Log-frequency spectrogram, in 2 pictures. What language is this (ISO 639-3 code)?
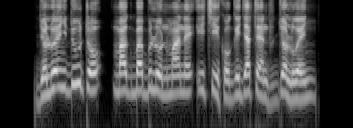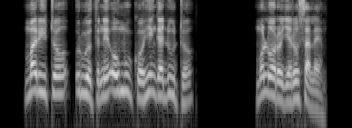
luo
